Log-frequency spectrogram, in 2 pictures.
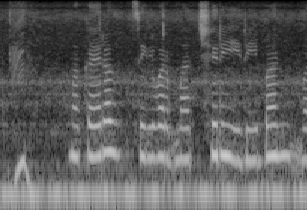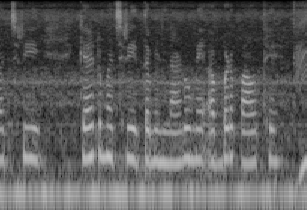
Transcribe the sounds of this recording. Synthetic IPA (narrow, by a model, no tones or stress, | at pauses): məkeɾəlsilʋəɾmət͡ʃʰɾiɾibənmət͡ʃʰɾi | keːʈmət͡ʃʰɾit̪əmilːaːɽũmẽʔəbəɽpaːʋt̪ʰeː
